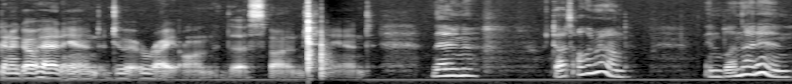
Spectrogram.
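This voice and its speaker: Noticeable background noise surrounds the recording. Through it, a woman talks fairly slowly. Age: 20s. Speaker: beauty vlogger. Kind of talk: tutorial. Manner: casual, filler-heavy.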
